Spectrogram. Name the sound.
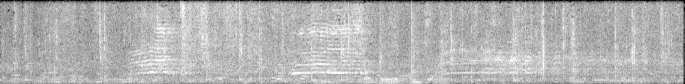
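sheep bleating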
